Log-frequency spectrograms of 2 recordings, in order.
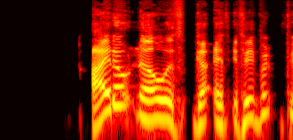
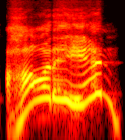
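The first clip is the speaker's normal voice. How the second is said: much higher mock disbelief; incredulous. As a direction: echo it back in shocked disbelief. Reporter's incredulous reply.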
